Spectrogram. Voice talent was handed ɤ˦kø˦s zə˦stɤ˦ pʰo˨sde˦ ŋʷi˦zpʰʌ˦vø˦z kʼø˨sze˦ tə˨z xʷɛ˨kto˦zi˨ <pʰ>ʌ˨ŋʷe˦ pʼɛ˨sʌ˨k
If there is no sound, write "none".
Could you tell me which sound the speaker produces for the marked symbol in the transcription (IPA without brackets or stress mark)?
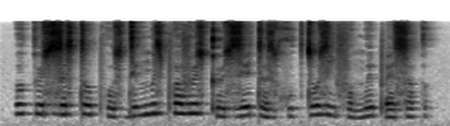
f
